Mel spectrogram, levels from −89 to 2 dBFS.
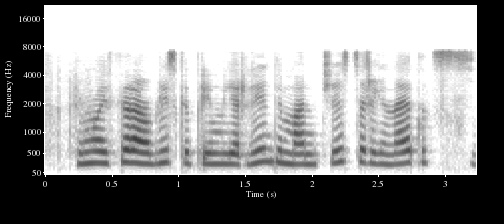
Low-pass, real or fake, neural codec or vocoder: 7.2 kHz; fake; codec, 16 kHz, 1 kbps, FunCodec, trained on Chinese and English, 50 frames a second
